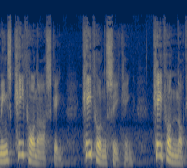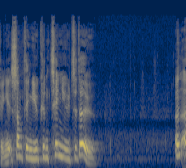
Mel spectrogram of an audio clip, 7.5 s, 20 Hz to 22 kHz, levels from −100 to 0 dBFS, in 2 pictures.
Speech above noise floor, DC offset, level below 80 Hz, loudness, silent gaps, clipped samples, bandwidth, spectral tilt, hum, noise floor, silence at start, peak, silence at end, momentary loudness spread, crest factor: 40 dB; under 0.1%; -84 dBFS; -30 LUFS; none; under 0.1%; 16 kHz; -3 dB/octave; none; -70 dBFS; 0 s; -10 dBFS; 0 s; 17 LU; 20 dB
